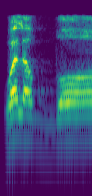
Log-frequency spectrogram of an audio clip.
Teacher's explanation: لابد من الوقف على اللام قليلا · Term: لام عليها شده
